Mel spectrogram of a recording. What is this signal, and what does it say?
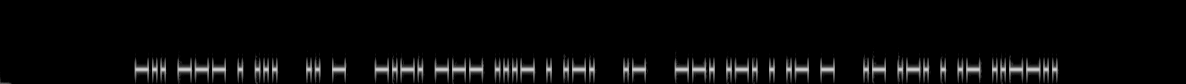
Morse code, heard as a keyed tone, about 28 wpm, 700 Hz. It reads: DOES IT COVER A GREAT AREA?
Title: Sentences from Top 1000 Words - Review Part 2 - 28wpm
